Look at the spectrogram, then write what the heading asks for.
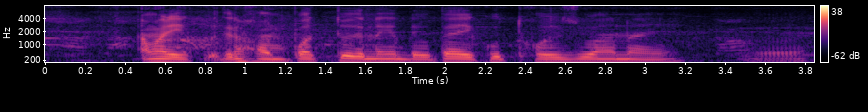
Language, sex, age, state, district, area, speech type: Assamese, male, 45-60, Assam, Kamrup Metropolitan, urban, spontaneous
